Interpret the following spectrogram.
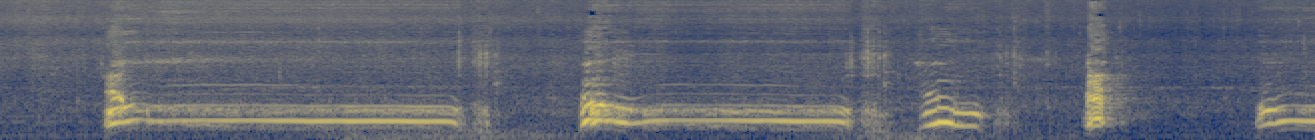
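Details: Eleven-year-old dog 'singing', with a second dog aged seventeen in the room: steady, sustained harmonic howls about one and a half seconds long, separated by short breaks, followed by brief wavering yelps and another rising howl.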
